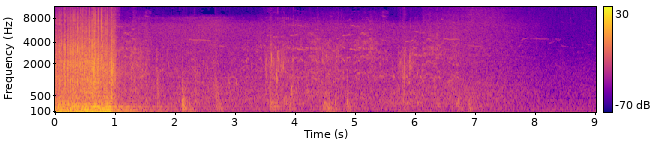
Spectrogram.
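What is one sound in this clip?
Waves lap softly against a small boat.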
